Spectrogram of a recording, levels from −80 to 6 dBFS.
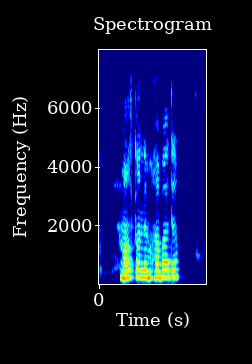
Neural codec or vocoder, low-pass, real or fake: codec, 16 kHz, 4 kbps, X-Codec, WavLM features, trained on Multilingual LibriSpeech; 7.2 kHz; fake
